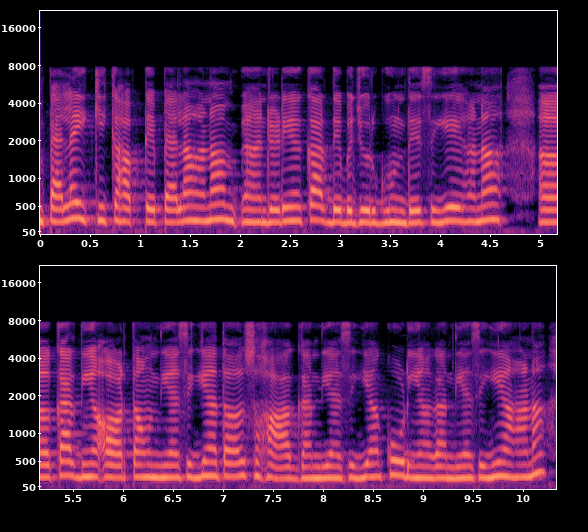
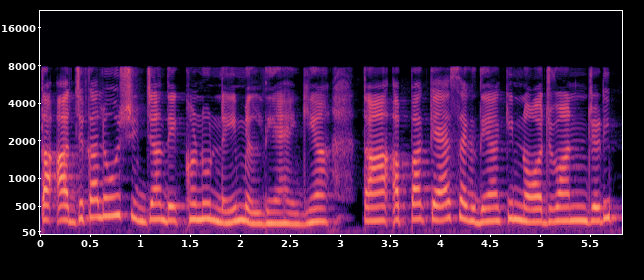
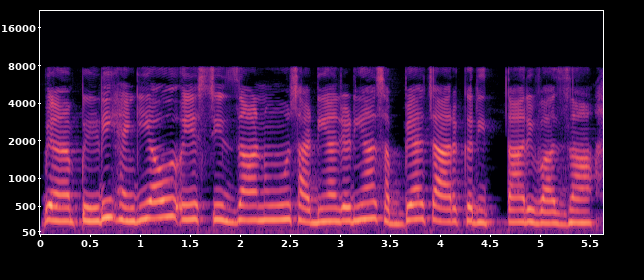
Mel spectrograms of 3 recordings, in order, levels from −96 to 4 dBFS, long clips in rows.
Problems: background sounds at intervals, background conversations at intervals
